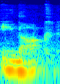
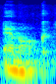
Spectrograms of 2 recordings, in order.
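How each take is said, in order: First: The name is said the usual American way. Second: The name is said in a non-American way.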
